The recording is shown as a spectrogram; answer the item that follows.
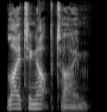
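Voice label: "lighting up time", English, British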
